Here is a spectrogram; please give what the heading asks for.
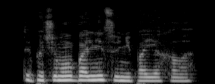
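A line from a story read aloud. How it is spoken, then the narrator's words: Hoarse question. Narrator (Russian): спрашивает у нее хрипло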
